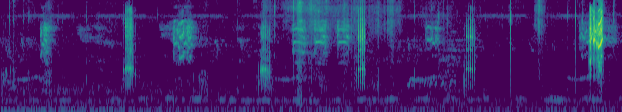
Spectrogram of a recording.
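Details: A pineapple conure, a parrot, gives a series of short scratchy squawks at uneven intervals, ending in one loud grating burst, with a soft hum and faint whistled notes behind.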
